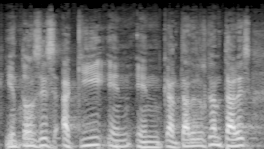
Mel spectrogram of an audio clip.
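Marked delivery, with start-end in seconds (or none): none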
